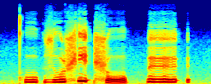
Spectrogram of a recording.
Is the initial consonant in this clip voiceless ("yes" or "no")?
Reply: yes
